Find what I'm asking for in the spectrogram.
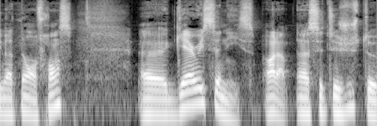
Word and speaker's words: Gary Sinise: Alors il, prononce Gary Sinise, bon, bien évidemment, si on n'entend pas prononcé par un Américain, on peut pas le deviner, mais c'est Gary Sinise. Voilà, ça se dit Sinise et non pas Sinise.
